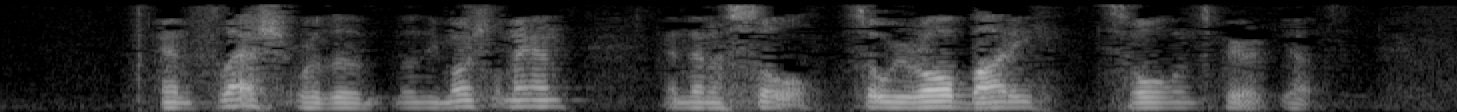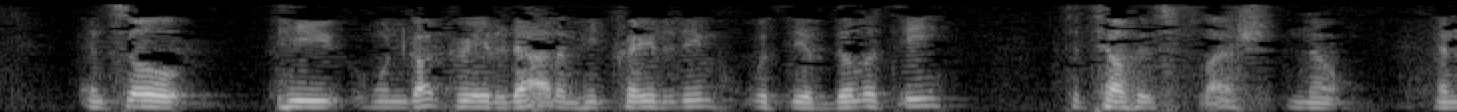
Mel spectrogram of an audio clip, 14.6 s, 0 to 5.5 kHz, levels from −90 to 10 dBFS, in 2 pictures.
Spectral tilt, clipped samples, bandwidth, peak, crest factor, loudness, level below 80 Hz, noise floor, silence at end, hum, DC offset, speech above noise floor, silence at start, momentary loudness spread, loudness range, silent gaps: -9 dB/octave; under 0.1%; 5 kHz; -10 dBFS; 20 dB; -29 LUFS; -64 dBFS; -71 dBFS; 0 s; none; under 0.1%; 43 dB; 0.8 s; 16 LU; 6 LU; none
